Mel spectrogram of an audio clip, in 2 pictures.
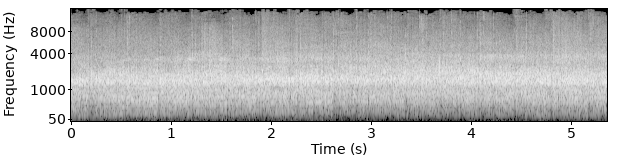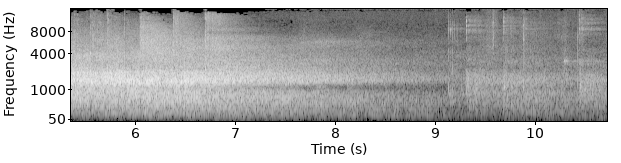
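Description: Spectators applauding a won point at a table tennis match, steady for about seven seconds and then dying away. A few light table tennis ball bounces come near the end.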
